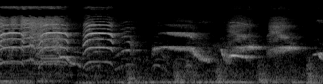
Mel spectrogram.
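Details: Silver-eared laughingthrush, caged songbird singing in ôm cóng style: harsh, ringing squawk-like notes followed by long downslurred whistles and rising slurs, loud and close.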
